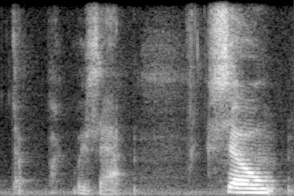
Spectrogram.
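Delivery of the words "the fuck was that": hushed, unvoiced whisper; real startled whisper; whispered aside. Real, not acted. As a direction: whisper it under your breath, startled.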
